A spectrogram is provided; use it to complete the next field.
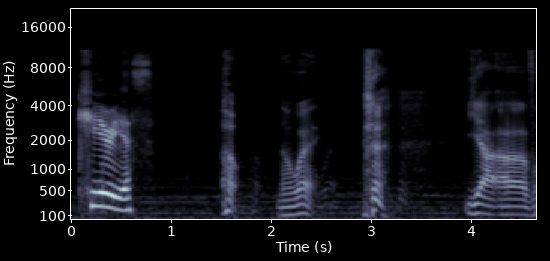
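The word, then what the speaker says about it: cuirass: the chest part of the armor oh it's pronounced curious oh no way yeah I've only ever read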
